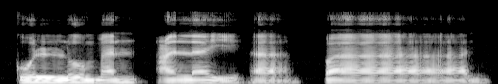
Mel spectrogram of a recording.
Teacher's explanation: fan ini tidak perlu didengungkan lagi, tapi berhenti saja seperti biasa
